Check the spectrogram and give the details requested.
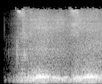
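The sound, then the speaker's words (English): A car engine idles with a low rumble and revs up twice in quick succession, each rev swelling and easing off, amid outdoor ambience at a car meet, the first since the coronavirus lockdown, with no voices. “Hey guys, we're at Cars and Coffee, the first one since all the coronavirus lockdown, and it's really something special to show you all.”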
